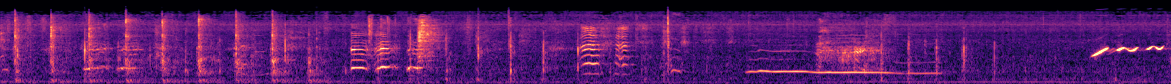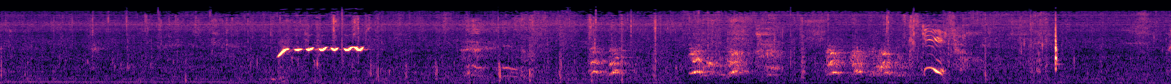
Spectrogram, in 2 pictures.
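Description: A person whistling twice, each whistle a quick rising note that wavers at the top, about eleven and fifteen seconds in. Around them are scattered short calls from children's voices and a held tone a few seconds earlier.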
